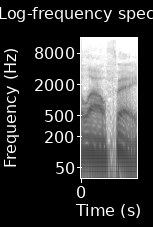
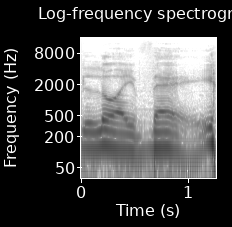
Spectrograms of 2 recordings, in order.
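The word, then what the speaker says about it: Laufey: They all say God of War Lao Fei. Now people are like, it's actually supposed to be Loy Vei.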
